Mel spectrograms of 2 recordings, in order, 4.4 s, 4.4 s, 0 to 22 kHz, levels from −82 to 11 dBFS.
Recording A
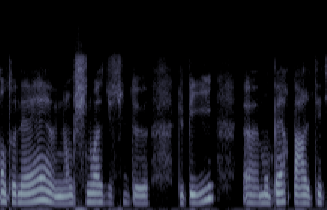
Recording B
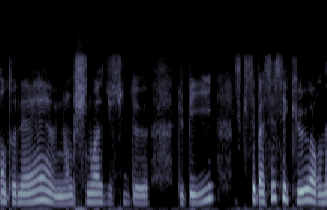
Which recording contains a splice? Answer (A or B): B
